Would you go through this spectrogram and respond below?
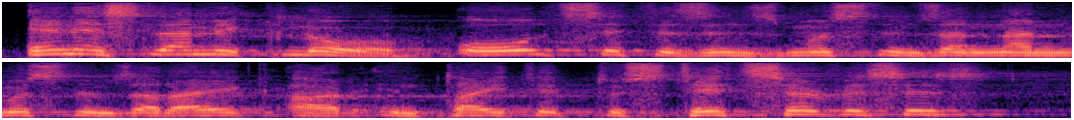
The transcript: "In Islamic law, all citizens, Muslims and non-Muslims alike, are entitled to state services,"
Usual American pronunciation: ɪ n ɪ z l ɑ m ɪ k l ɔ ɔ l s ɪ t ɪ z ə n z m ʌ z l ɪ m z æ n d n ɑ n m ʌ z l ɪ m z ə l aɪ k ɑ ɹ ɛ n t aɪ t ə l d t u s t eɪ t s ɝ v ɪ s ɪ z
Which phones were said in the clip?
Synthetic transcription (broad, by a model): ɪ n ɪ s l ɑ m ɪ k l ɔ ɔ l s ɪ t ɪ z ə n z m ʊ s l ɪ m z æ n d n ɑ n m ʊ s l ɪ m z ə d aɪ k ɑ ɹ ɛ n t aɪ t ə d t u s t eɪ t s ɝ v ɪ s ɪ z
